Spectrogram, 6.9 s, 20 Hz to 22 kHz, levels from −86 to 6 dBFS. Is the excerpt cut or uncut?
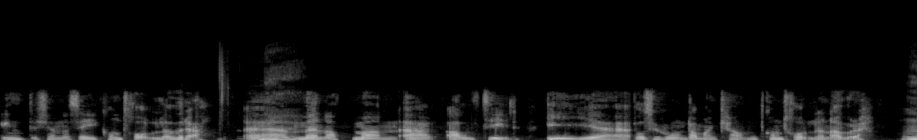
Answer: cut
